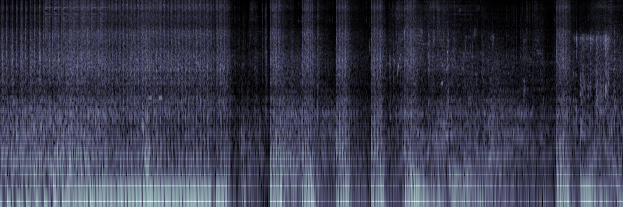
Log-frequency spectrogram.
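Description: SMG fire in Fortnite rattles in dense rapid bursts, continuous at first and then breaking into short choppy strings with gaps, loud and close.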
